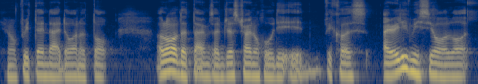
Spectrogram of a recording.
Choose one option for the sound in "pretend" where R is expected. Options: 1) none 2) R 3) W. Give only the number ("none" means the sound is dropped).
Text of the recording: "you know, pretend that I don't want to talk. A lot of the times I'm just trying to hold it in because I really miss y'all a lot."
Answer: 2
